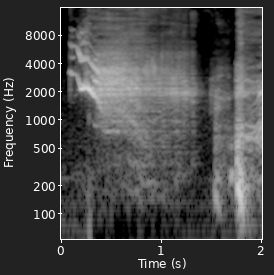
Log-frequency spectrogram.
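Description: A baby's high-pitched screech that falls in pitch and trails off into a raspy, breathy growl over about a second, the kind of noise that sounds like a little dinosaur.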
